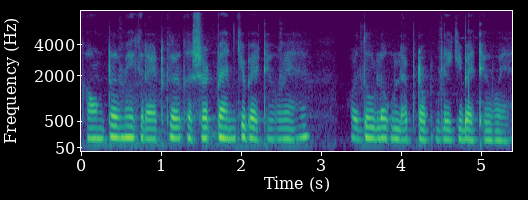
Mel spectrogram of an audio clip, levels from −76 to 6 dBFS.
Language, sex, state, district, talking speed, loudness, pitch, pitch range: Hindi, female, Bihar, West Champaran, 220 wpm, -18 LUFS, 180 Hz, 170-195 Hz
